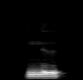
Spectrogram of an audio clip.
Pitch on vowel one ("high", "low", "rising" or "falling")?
low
